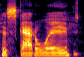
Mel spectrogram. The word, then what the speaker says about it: Piscataway: But I'm like, Piscataway.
